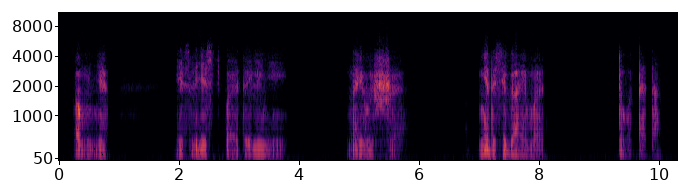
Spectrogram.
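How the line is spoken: Hoarse hopeless. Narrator (Russian): произнес сипло, безнадежно

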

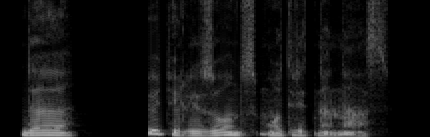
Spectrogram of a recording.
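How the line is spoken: Indifferent absent-minded tone. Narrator (Russian): повторил безразличным тоном, каким говорят, не думая

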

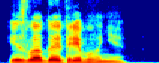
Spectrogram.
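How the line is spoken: Sighed. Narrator (Russian): вздохнул Ваня

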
